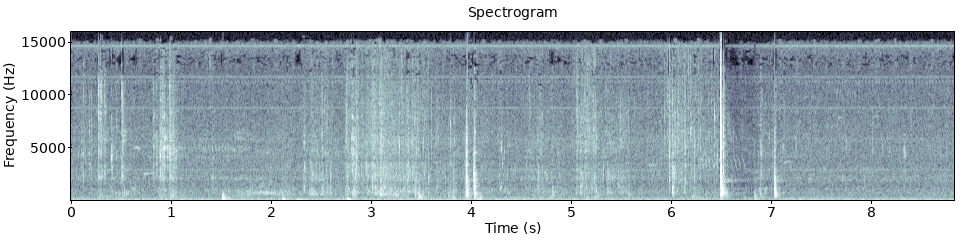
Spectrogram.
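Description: Scattered knocks and thumps of handling gear on a bass boat as a landing net is grabbed and swung over the side to net a hooked fish, the sharpest knock a little past halfway. Steady wind rumble on the microphone underneath.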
